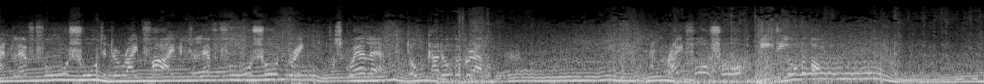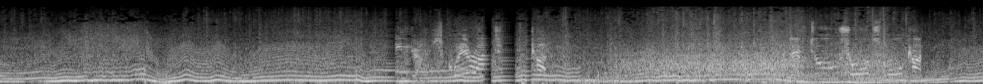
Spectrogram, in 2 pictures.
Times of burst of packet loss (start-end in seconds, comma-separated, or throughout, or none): 13.71-13.82, 14.67-15.02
